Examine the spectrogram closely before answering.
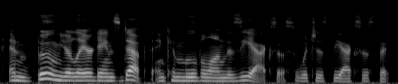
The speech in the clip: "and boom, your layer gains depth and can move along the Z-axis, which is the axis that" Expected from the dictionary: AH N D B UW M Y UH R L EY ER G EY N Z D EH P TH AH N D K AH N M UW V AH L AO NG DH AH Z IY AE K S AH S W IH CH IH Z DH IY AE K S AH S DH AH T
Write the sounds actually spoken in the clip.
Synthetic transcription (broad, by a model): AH N B UW M Y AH R L EY ER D EY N Z D EH P TH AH N K AH N M UW V AH L AO NG DH AH Z IY AE K S AH S W IH CH IH Z DH IY AE K S AH S DH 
